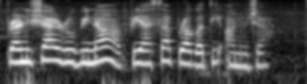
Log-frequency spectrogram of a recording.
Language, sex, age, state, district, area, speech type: Nepali, female, 18-30, West Bengal, Jalpaiguri, urban, spontaneous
